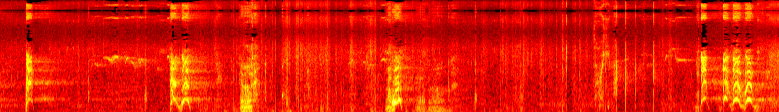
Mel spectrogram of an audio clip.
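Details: Female Magyar Vizsla working wild boar for a demonstration; scattered sharp barks and yelps separated by quiet gaps, with rustling and clicking noises between.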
